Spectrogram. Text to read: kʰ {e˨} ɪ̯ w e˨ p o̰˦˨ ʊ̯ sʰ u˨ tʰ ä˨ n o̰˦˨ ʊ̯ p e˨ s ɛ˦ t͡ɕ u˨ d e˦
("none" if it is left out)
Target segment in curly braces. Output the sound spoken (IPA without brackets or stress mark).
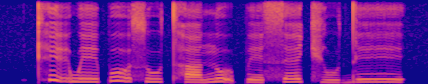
ḛ˦˨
